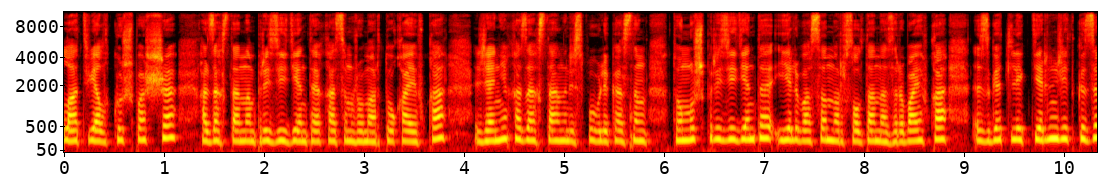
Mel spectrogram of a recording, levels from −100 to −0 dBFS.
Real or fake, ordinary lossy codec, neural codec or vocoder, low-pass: real; none; none; none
